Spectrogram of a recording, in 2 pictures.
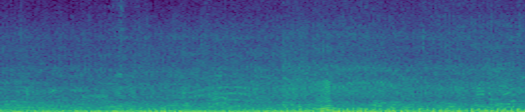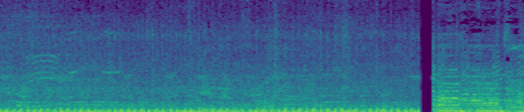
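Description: Crowd voices chattering over the steady low running of motorcycle and car engines moving at walking pace. The sound cuts out abruptly for a moment near the end.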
